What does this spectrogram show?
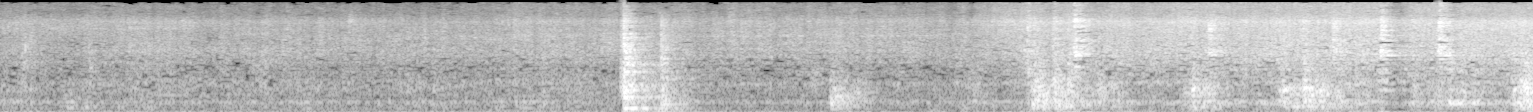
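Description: Tomatoes and green leaves frying in hot oil in a pressure cooker: a steady sizzle, with one sharp knock about three seconds in. Near the five-second mark the sizzle grows louder, and a spoon clinks and scrapes against the pot as stirring begins.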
